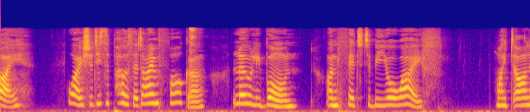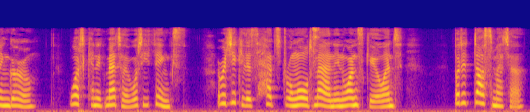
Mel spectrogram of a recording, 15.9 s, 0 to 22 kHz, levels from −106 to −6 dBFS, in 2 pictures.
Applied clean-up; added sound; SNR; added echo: none; Tambourine; 12 dB; none.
